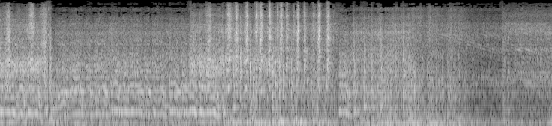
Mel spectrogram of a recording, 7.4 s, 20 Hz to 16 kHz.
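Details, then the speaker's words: Ford 6.9 IDI diesel, sat in a backyard about six years: injection pump powered at 24 volts and starting fluid fed in, loud uneven cranking catches and builds into a rough, rattly diesel run as it fires; doesn't even smoke. "Oh, she's gonna go. Listen to this, man, the old prick. She wants to live."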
